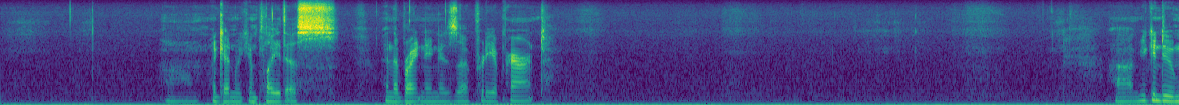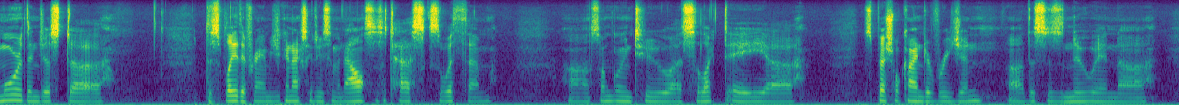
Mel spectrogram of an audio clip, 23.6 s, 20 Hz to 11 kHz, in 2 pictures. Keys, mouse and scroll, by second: 0.0 click, 3.7 click, 10.1 click, 13.8 click, 15.5 click, 18.5 Delete, 22.1 click, 23.5 click.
